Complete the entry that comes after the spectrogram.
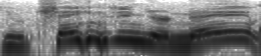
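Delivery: high, drawn-out mock outrage. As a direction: exclaim it high and slow, half amused. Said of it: "I'm laughing about it too".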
